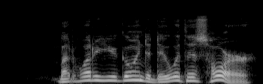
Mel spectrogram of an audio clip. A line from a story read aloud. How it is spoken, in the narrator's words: we cried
